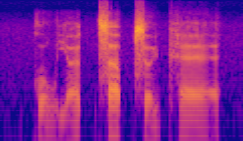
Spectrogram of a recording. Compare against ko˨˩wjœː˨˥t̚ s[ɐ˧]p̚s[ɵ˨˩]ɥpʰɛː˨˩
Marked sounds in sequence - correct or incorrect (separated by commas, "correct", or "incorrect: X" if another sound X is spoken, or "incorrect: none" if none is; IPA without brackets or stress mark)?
incorrect: ɐ˥, incorrect: ɵ˨˥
